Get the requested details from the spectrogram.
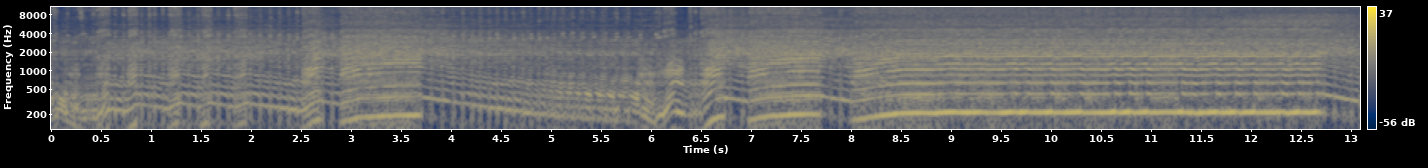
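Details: Makita EA3202S/EA3203S chainsaw after fuel hoses reconnected and primer pumping: two-stroke revs in short bursts, then settles to a steady, high, even buzz with no stumbling or dying; runs normally.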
